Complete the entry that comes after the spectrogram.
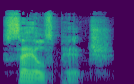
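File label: "sales pitch", British English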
